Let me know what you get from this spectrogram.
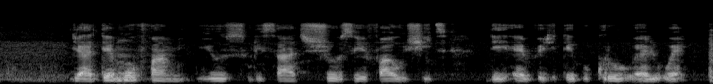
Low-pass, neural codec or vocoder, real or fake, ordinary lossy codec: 7.2 kHz; vocoder, 44.1 kHz, 80 mel bands, Vocos; fake; none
